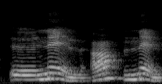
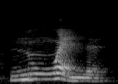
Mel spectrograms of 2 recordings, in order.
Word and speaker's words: Noël: On ne dit pas nel, hein, nel, non. Donc, on marque no tout d'abord, on marque no, d'accord? On dit no. Par la suite, well, hein, Noël, d'accord?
